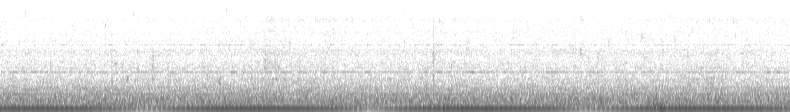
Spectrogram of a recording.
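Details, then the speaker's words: Fish tank with a bottom filter and overflow drain, after adjustment to stop air being drawn into the pipe: low steady water rush with no gulping or slurping; quiet overflow drain flow. "ก็ไม่มีเสียงแล้วนะครับ"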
